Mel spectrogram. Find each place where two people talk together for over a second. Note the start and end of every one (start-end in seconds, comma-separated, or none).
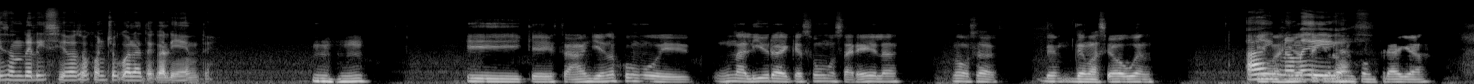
12.5-13.8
